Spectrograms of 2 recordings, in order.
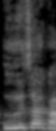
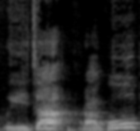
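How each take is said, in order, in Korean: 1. 첫 음절은 'ui'로 발음하지 않아요. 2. 첫 음절은 'ui'로 발음해요. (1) "의자가 아니라" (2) "의자라고 발음해야 합니다"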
